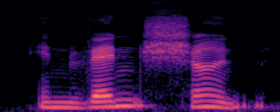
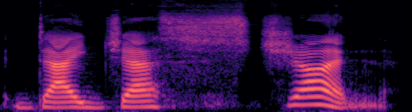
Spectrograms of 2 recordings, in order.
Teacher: So we went from invent to invention. I don't hear the T anymore. I hear sh. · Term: sh sound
